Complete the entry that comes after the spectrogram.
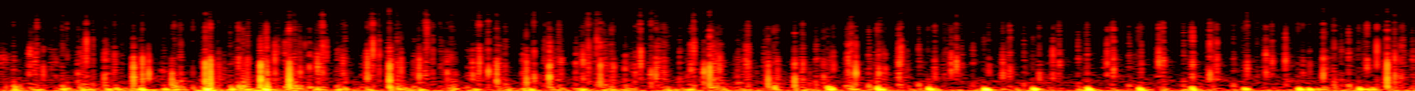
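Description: A yellow latex balloon filled with granular cat litter is squeezed and kneaded with fingertips. It gives a dense, irregular stream of short gritty crunches and crackles, about four a second, with a rubbery low thump under the sharp grains.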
